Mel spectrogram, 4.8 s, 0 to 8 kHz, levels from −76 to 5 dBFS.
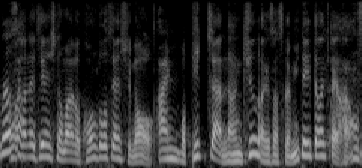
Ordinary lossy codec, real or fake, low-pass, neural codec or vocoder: none; fake; none; codec, 16 kHz, 1 kbps, FreqCodec, larger model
